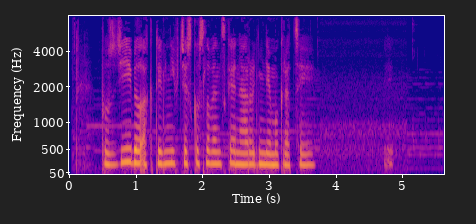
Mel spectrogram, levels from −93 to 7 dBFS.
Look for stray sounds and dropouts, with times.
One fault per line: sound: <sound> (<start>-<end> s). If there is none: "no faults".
sound: laugh (4.7-4.9 s)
